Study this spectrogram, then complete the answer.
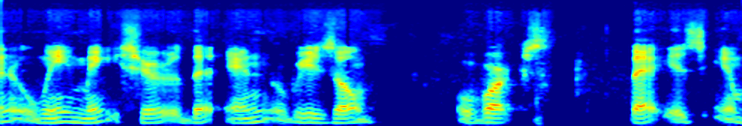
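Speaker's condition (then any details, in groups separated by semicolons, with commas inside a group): ALS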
